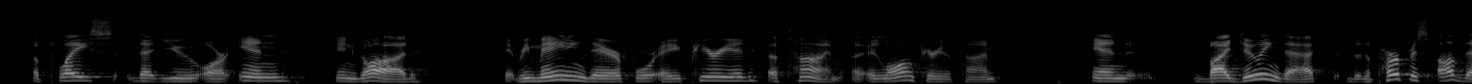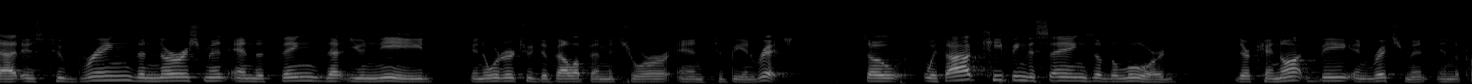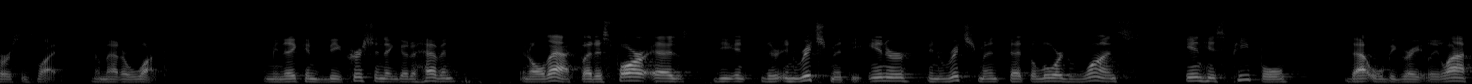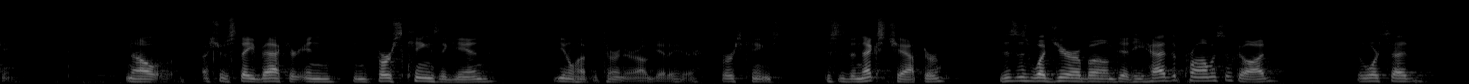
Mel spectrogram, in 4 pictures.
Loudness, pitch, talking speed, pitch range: -42 LUFS, 140 Hz, 150 wpm, 130-160 Hz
